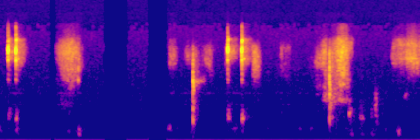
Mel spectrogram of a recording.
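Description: Faint, scattered computer mouse clicks, a pair near the start and a few more about two seconds in, as slide content is advanced, with soft breaths in between.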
